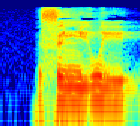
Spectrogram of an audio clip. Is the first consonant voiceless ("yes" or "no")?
yes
